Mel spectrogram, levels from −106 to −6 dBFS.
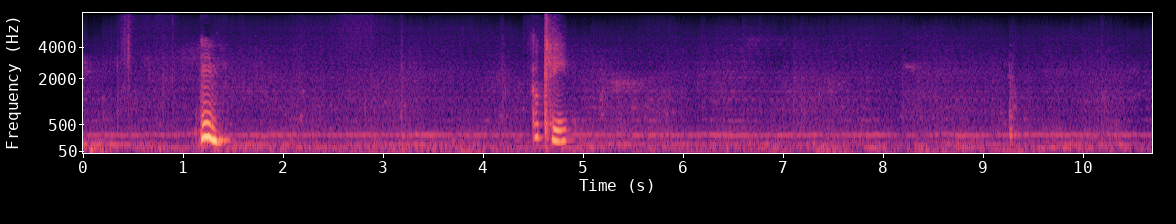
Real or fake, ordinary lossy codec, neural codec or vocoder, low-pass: fake; none; codec, 16 kHz, 1 kbps, X-Codec, HuBERT features, trained on general audio; none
